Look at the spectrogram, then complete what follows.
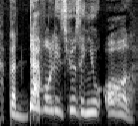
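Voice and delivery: high, loud denunciation; accusing shout. A narrator's reading. Preacher boy accusing Isiaku with his Bible, high loud shout. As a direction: denounce them at full voice.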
